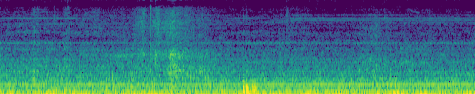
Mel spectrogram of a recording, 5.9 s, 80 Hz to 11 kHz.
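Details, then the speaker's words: 12,000 BTU mini-split heat pump outdoors at about 29°F in defrost mode, fan not running: low steady compressor hum ramping up, then clicks off. The sequence drew about 1,000 W; normal defrost cycle. "you can still hear it ramping up okay now that just clicked off you can hear the unit now the fan cam so that sequence used about 1,000 Watts when it was doing that"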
